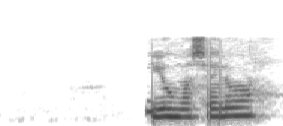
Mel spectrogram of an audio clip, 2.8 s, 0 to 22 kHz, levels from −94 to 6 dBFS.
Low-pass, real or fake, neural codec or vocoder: 7.2 kHz; fake; codec, 16 kHz, 16 kbps, FreqCodec, larger model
